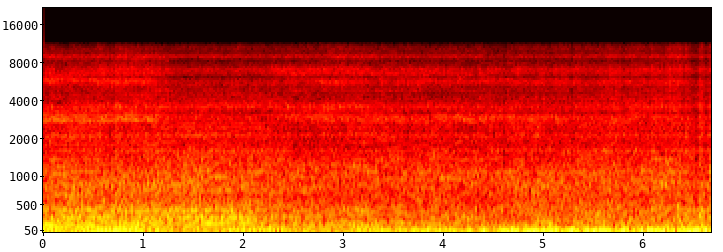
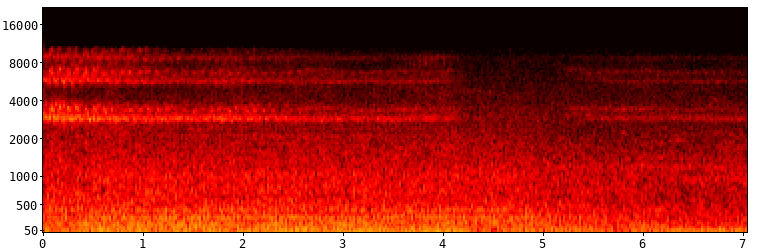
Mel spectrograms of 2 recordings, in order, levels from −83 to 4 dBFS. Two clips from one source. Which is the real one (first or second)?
second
